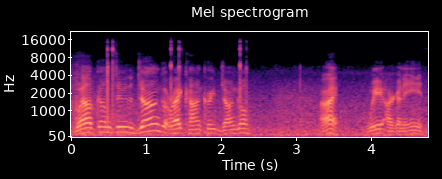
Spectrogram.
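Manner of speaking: normal talking voice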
